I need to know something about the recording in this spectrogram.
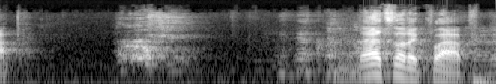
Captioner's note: sneezes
